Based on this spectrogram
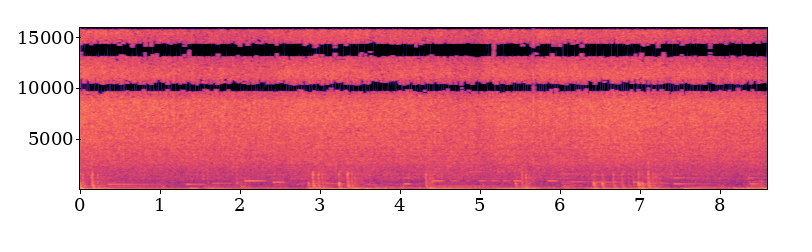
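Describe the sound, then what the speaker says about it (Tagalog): Onions sauté in a pan with a loud, steady sizzle up close, while a utensil stirs and scrapes intermittently throughout. "Isasatay lang natin hanggang mag-translucent"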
